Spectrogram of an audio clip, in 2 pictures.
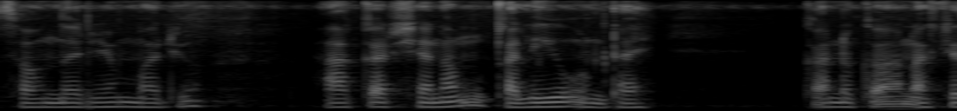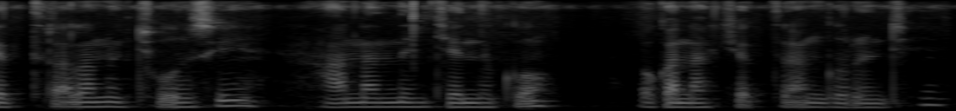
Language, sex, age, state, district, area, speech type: Telugu, male, 18-30, Telangana, Sangareddy, urban, spontaneous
